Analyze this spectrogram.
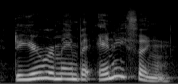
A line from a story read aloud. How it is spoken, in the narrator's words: we asked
